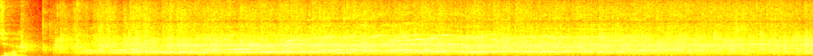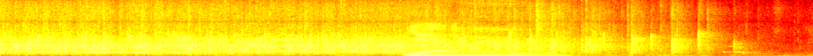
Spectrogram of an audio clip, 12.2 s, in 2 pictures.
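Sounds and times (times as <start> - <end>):
audience applause welcoming a band onto the stage: 0.0 - 11.8
speech: 9.2 - 10.0.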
